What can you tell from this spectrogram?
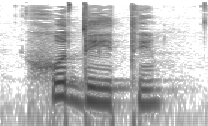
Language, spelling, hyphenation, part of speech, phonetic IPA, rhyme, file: Ukrainian, ходити, хо‧ди‧ти, verb, [xɔˈdɪte], -ɪte, Uk-ходити.ogg
- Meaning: 1. to go 2. to walk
